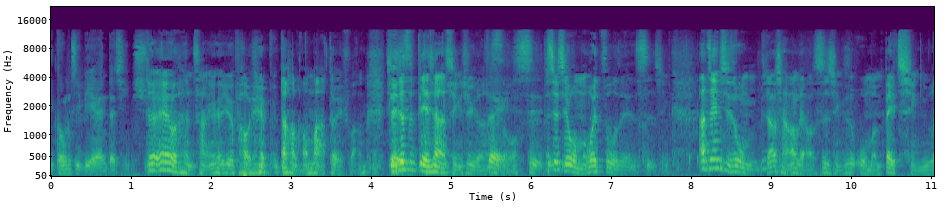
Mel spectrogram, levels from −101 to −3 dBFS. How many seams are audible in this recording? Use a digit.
1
